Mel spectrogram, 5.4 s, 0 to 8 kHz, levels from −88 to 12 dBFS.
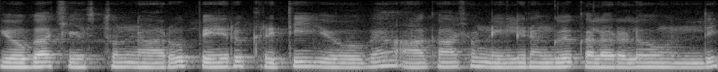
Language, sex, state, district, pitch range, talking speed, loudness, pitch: Telugu, male, Andhra Pradesh, Visakhapatnam, 140-150 Hz, 120 wpm, -15 LUFS, 140 Hz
